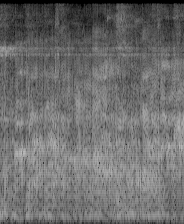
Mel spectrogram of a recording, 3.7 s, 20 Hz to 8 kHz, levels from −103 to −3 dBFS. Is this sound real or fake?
fake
